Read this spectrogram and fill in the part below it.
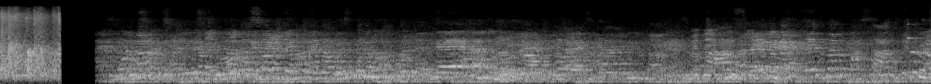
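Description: Several women chatter at once.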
